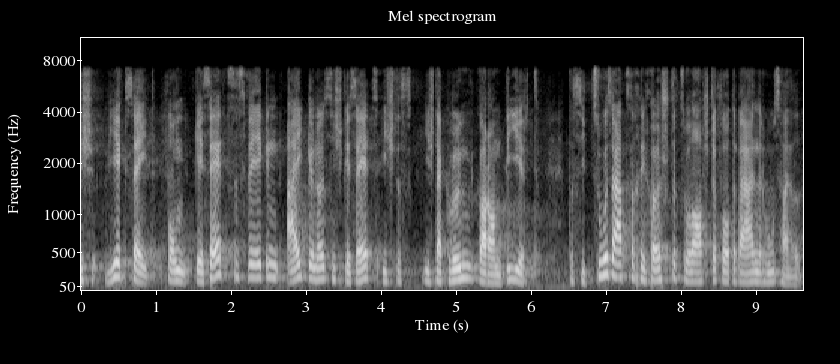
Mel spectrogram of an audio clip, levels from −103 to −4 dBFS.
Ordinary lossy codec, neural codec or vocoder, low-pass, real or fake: none; codec, 16 kHz, 8 kbps, FreqCodec, smaller model; 7.2 kHz; fake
